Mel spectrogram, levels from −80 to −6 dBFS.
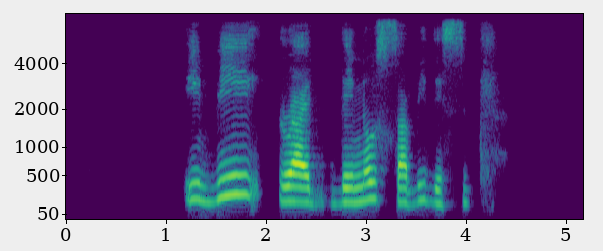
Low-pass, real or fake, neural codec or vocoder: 7.2 kHz; fake; codec, 16 kHz, 1.1 kbps, Voila-Tokenizer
